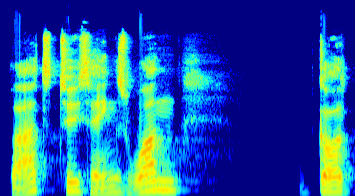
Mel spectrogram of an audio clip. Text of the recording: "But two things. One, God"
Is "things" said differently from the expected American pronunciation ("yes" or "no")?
no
